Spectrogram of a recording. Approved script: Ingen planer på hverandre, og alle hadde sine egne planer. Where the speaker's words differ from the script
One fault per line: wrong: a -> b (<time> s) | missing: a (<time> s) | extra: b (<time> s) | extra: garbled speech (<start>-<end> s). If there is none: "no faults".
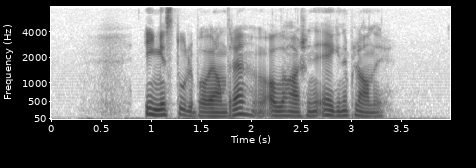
wrong: planer -> stoler (1.1 s)
wrong: hadde -> har (2.4 s)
